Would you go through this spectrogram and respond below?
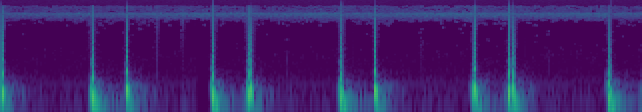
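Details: Heartbeat.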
